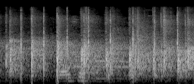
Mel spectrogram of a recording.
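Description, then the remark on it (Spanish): A church audience applauds to welcome founding members of the church, with dense, steady clapping. Many sharp overlapping claps form a continuous bright patter at even loudness throughout. “Queremos darles la bienvenida y pues le damos un fuerte aplauso, ¿verdad?”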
